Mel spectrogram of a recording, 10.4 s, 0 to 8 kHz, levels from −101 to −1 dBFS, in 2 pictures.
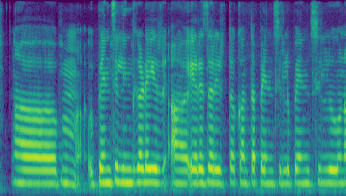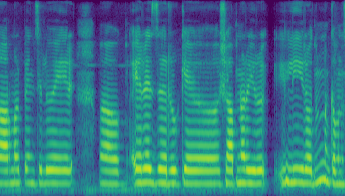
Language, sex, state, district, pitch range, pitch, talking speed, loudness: Kannada, female, Karnataka, Shimoga, 200-210 Hz, 200 Hz, 80 wpm, -17 LUFS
